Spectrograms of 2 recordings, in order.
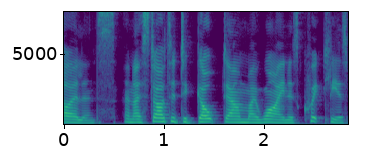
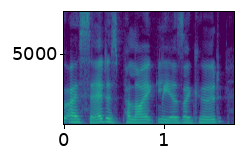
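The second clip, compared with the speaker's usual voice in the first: ordinary delivery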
